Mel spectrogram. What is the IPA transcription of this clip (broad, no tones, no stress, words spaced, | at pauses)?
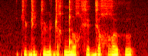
kʲeɖikʲu ɳeɖiχŋ͡ǃuχxʲɒ ɡʲuχ ʁuhu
